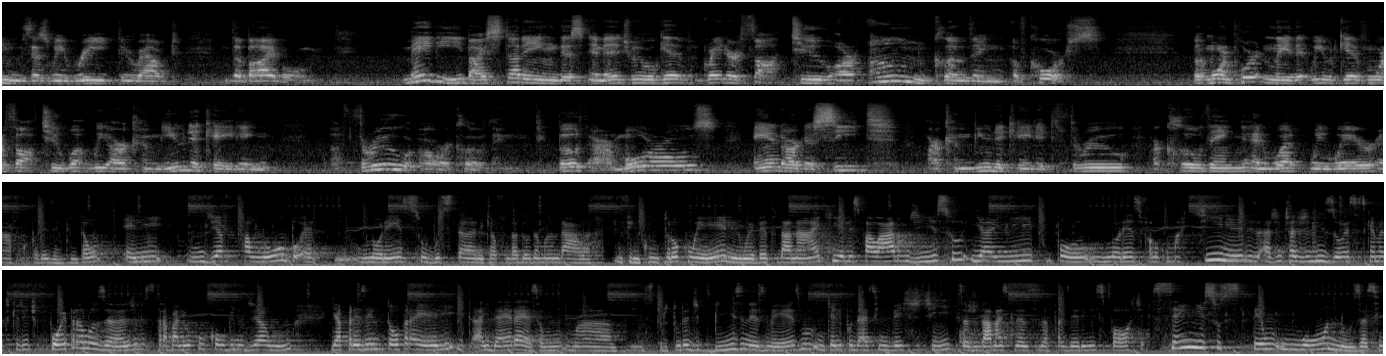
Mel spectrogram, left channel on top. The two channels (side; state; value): both; different; correlation 0.00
